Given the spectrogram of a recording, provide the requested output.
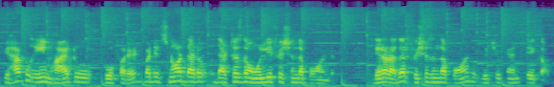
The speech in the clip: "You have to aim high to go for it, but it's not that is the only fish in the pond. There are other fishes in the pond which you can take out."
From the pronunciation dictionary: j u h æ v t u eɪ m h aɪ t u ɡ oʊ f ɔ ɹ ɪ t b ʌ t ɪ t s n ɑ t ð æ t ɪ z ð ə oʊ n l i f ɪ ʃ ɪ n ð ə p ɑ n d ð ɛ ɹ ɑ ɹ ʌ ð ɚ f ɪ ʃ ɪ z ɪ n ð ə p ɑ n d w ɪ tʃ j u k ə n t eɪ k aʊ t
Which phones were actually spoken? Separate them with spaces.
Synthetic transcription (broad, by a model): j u h æ v t u eɪ m h aɪ t u ɡ oʊ f ɔ ɹ ɪ t b ʌ t ɪ t s n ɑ t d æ t ɪ z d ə oʊ n l i f ɪ ʃ ɪ n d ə p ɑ n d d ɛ ɹ ɑ ɹ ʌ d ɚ f ɪ ʃ ɪ z ɪ n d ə p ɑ n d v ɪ tʃ j u k ə n t eɪ k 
